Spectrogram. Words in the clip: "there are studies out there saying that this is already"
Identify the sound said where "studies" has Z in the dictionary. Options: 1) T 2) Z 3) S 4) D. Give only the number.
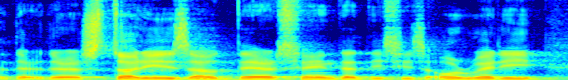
2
